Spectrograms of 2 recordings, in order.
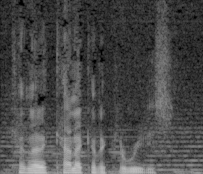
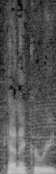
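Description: First: The name is said with five syllables. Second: The name is said with four syllables. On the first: The speaker calls it wrong. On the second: The speaker calls it right.

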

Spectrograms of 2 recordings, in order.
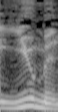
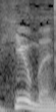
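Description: First: The word starts without an h sound. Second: The word starts with a clear h sound. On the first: This is how a Philadelphia accent says it. "You say human" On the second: This is the standard way to say it. "instead of human"

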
